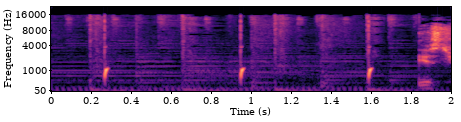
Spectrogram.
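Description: Three quick rising "bloop" pops, evenly spaced about two-thirds of a second apart, over soft background music.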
